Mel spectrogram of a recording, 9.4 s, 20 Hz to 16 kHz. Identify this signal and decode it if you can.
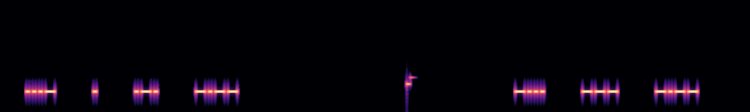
Morse code, heard as a keyed tone, about 30 wpm, spaced as for 14 wpm, 700 Hz. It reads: VERY BOY
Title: 4x Character Spacing - Top 200 Words - 30wpm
